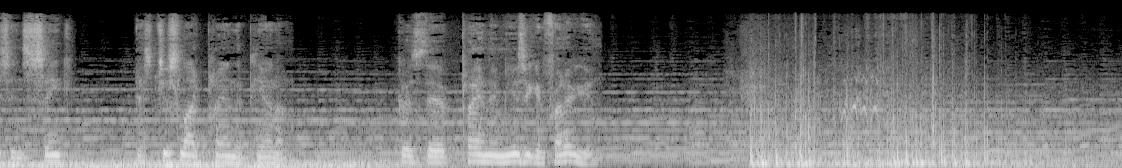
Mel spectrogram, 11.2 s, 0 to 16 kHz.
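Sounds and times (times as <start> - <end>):
speech: 0.1 - 0.8, 1.4 - 3.0, 4.0 - 6.0
horses' hooves clip-clopping: 7.4 - 10.5.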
